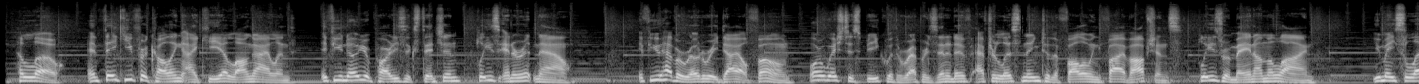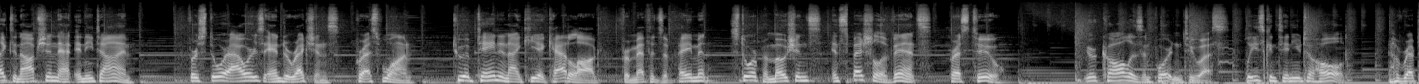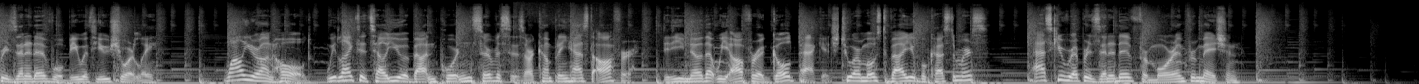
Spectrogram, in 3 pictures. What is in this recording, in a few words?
Telephony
